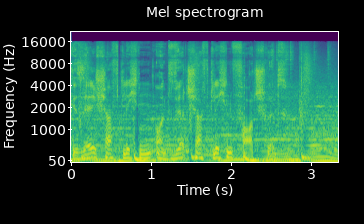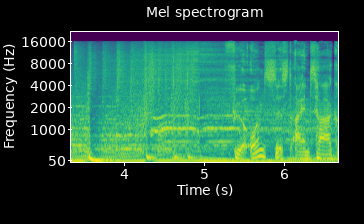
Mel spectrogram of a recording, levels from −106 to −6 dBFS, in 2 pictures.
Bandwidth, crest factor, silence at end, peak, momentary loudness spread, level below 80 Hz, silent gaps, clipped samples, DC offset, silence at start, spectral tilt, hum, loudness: 16.5 kHz; 14 dB; 0 s; 0 dBFS; 4 LU; -20 dBFS; none; under 0.1%; under 0.1%; 0 s; -4 dB/octave; none; -15 LUFS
